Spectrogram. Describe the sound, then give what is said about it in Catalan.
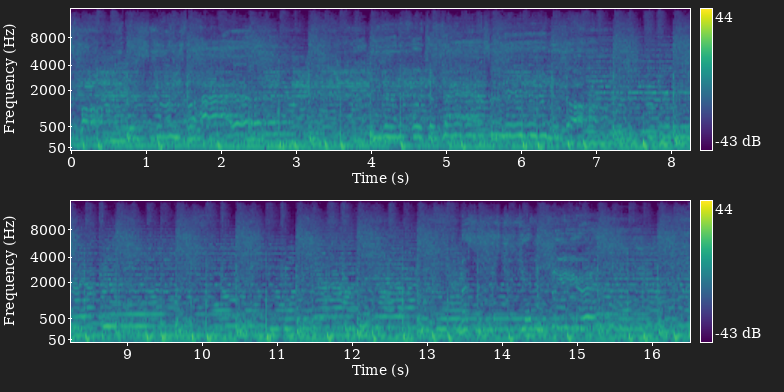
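A loud, upbeat pop track with a steady driving beat, synth layers and a sung vocal plays continuously at full volume, sounding like a studio recording rather than a live performance. “aquesta, aquest aquesta cançó doncs es va sentir”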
